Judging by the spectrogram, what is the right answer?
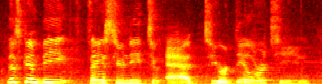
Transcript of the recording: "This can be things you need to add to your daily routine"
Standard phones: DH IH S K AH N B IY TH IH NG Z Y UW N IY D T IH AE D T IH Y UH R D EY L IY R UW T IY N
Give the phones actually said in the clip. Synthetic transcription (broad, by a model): DH IH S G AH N B IY TH IH NG Z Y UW N IY D T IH AE D T IH Y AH R D EY L IY R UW T IY N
